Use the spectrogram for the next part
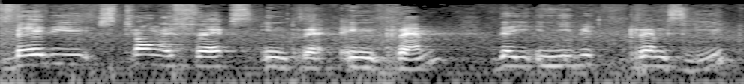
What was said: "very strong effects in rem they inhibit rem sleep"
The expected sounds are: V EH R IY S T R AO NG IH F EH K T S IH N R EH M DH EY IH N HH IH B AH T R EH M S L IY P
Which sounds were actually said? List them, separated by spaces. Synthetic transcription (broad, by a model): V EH R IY S T R AO NG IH F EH K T S IH N R EH M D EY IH N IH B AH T R EH M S L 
